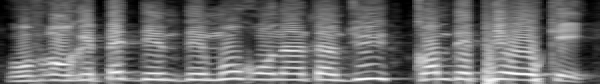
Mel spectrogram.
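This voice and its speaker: High-voiced man preaching emphatically. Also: fairly quick. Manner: emphatic, repeats phrases, checks in with "ok?" and "hein?"; shifts from quiet verse reading to loud exhortation. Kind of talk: Bible teaching sermon.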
